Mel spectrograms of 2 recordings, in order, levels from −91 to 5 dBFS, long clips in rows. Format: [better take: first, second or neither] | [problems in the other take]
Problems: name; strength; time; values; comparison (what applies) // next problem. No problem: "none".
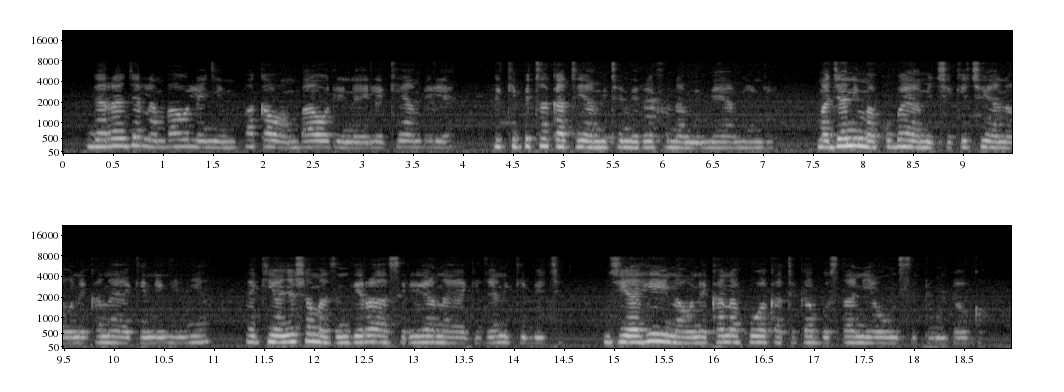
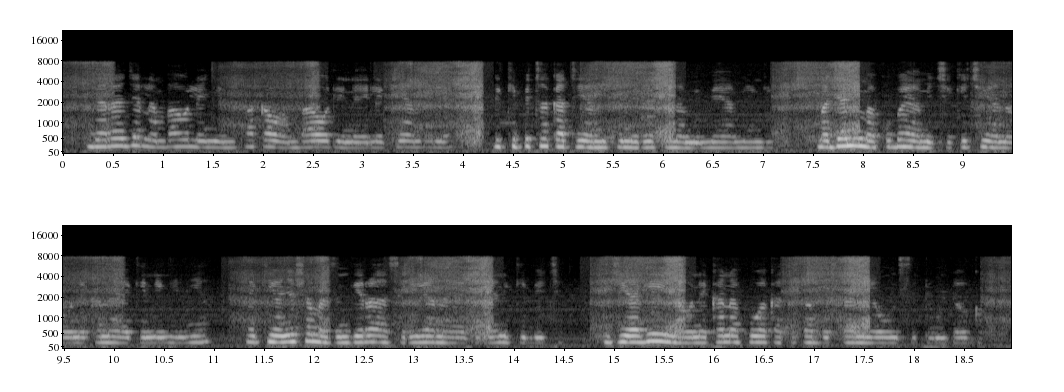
first | background sound (Writing); 12 dB below the speech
